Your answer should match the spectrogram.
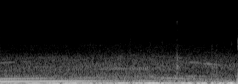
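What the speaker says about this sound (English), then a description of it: "Incredibly smooth engine, torquey and smooth." A 2006 Porsche Boxster roadster's engine runs steadily at a low, smooth idle-to-cruise hum, close and continuous with no talk over it.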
